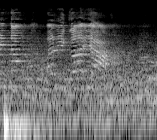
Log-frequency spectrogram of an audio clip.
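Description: A young boy's high-pitched voice speaking into a microphone over a PA in short phrases, its pitch rising and falling. There is a brief low thump right at the start.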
